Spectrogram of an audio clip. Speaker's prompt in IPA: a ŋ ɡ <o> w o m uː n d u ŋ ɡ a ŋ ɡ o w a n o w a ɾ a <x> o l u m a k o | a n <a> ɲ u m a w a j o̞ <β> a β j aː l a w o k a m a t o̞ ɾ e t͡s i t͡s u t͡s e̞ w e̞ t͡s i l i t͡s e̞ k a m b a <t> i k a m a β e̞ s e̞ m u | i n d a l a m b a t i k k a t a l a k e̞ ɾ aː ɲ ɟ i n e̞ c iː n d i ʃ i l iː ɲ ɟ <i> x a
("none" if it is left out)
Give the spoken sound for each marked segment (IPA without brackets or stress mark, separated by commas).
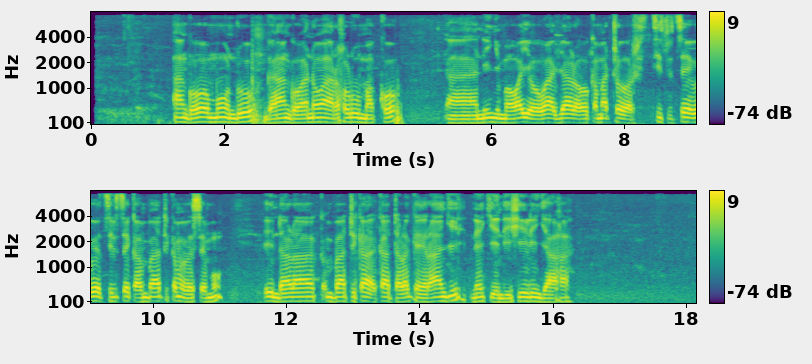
o, x, i, w, t, a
